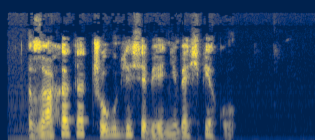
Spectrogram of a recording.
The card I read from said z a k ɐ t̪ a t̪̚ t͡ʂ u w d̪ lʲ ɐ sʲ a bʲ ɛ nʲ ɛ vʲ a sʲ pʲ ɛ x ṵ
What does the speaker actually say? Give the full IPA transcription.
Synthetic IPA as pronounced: z a x ɐ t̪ a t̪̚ t͡ʂ u w d̪ lʲ ɐ sʲ a bʲ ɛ nʲ ɛ bʲ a sʲ pʲ ɛ k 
